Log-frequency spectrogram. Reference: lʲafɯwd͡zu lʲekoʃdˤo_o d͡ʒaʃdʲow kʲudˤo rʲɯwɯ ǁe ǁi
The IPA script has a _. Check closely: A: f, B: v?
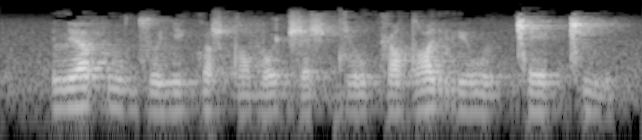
B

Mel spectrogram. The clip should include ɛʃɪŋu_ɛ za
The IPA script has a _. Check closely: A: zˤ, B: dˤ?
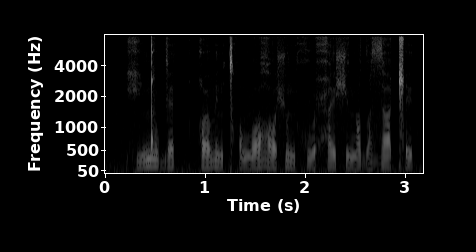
B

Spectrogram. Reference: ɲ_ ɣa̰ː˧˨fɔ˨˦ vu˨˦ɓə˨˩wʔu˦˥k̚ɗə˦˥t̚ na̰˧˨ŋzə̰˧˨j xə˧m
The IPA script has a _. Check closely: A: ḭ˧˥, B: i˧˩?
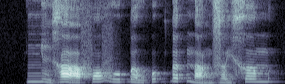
B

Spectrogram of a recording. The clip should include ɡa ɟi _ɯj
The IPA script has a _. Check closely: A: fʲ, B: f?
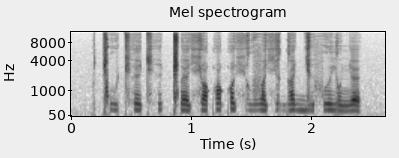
B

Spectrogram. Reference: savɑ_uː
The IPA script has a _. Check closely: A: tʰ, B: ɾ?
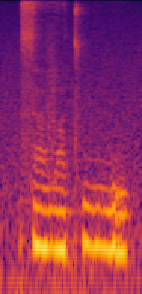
A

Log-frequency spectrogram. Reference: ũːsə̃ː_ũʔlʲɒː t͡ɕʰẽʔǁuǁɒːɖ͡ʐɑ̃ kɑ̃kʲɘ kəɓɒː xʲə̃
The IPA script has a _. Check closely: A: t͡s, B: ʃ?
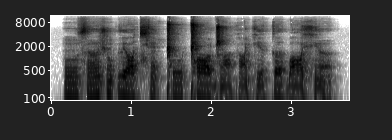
B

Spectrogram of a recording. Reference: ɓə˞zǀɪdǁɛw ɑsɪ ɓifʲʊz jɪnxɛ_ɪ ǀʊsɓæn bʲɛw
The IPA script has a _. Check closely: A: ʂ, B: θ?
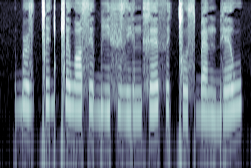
B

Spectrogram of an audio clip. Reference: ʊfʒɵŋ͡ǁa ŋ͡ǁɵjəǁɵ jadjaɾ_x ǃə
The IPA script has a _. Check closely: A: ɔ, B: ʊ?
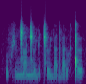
B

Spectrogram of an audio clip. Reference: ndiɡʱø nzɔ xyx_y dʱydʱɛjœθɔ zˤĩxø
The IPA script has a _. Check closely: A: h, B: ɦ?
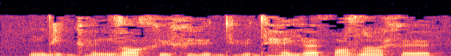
B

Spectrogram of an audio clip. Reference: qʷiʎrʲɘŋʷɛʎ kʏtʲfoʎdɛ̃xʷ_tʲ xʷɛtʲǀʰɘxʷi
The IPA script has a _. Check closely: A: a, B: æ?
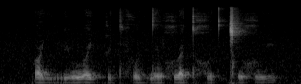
A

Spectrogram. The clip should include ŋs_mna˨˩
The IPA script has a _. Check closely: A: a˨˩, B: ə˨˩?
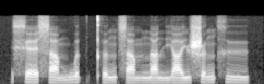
A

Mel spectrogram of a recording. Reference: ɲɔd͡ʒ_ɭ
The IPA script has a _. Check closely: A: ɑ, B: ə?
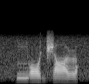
A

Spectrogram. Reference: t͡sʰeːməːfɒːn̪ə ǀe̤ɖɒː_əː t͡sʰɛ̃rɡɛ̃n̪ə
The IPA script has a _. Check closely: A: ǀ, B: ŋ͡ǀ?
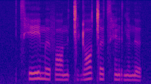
A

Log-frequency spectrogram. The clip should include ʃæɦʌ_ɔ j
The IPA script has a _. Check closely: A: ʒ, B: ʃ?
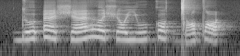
B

